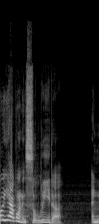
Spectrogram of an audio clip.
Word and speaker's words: Salida: a town um but you'd pronounce it salida like selena but it's salida not salida that's such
